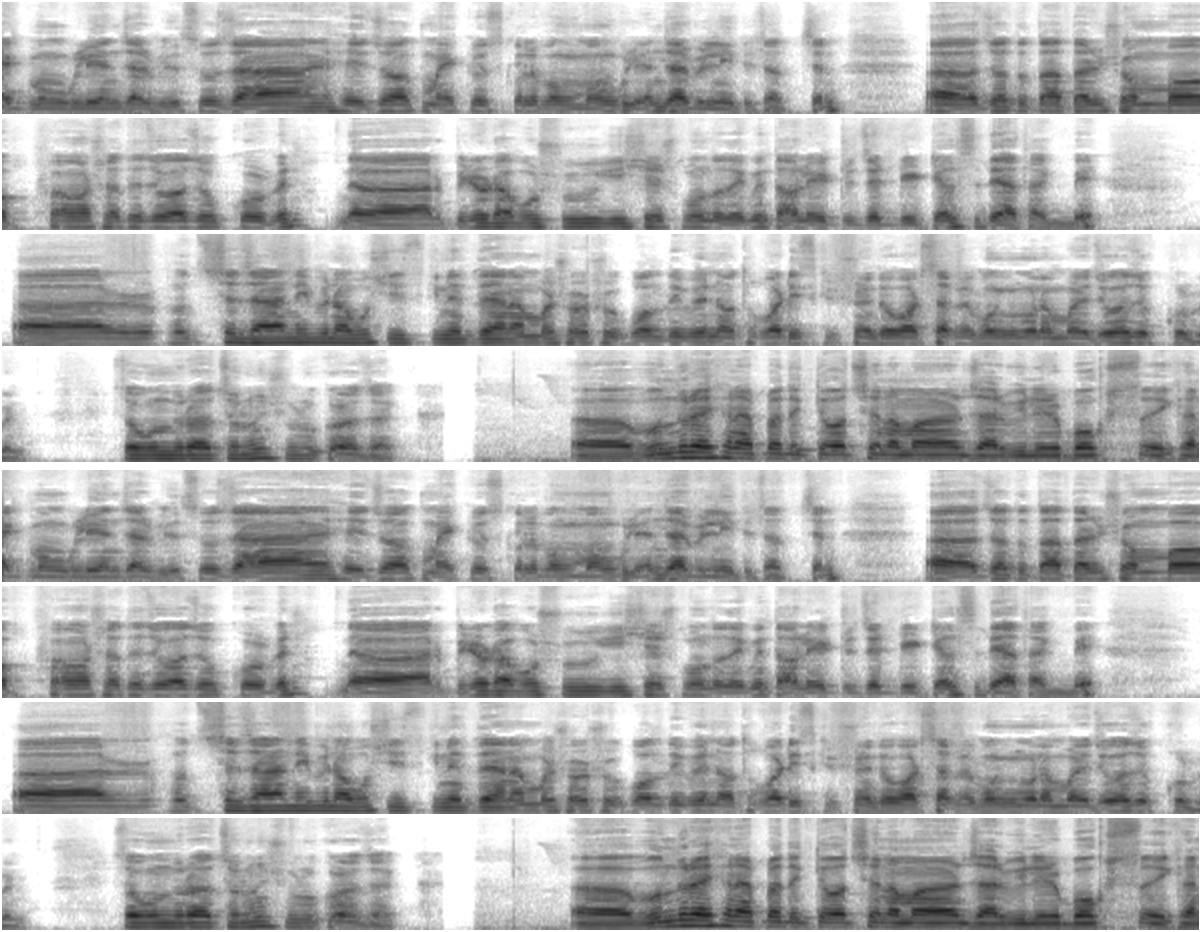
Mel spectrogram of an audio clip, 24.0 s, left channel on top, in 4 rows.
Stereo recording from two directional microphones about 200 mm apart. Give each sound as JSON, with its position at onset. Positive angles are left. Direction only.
{"t": 0.0, "sound": "speech", "side_deg": 5}
{"t": 20.8, "sound": "speech", "side_deg": -15}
